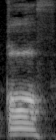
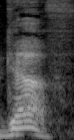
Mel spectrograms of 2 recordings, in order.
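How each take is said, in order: First: The word begins with a deep Q sound. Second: The word begins with a G sound.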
